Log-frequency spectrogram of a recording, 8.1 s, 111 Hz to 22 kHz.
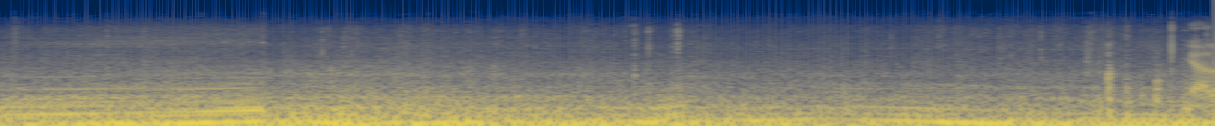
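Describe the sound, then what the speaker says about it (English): A 2012 Subaru WRX STI rally car engine rumbles loudly and steadily at close range, with gravel crunching and rattling beneath the tires. "You've got that iconic Subaru rumble and the rocks"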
